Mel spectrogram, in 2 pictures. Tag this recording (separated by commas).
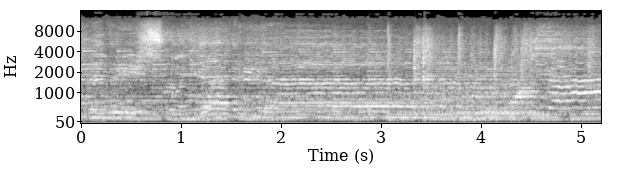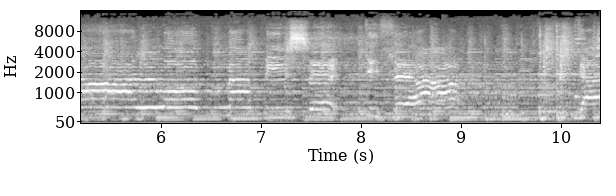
Country, Singing, Music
